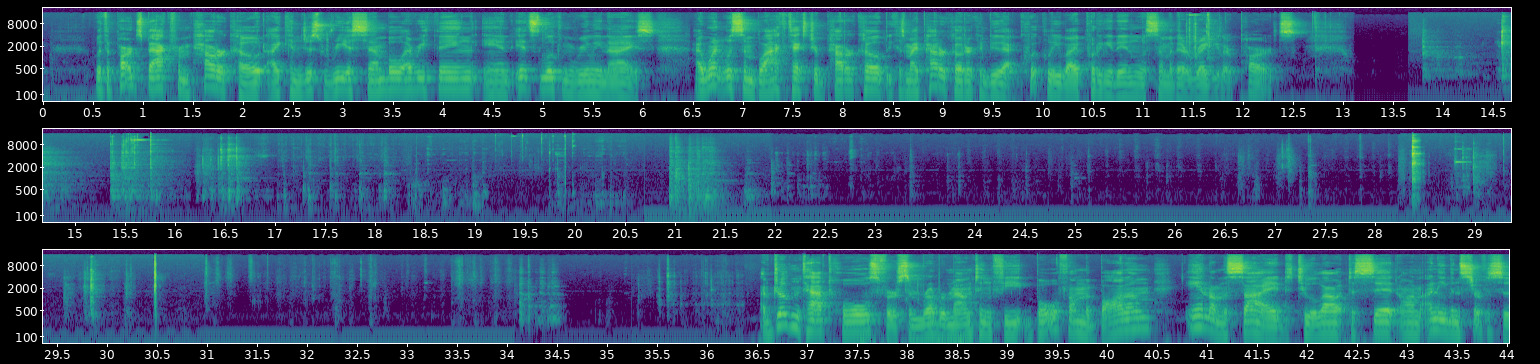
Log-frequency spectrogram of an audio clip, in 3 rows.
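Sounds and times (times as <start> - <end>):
metal parts clinking and scraping: 13.7 - 24.0, 35.3 - 36.4.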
